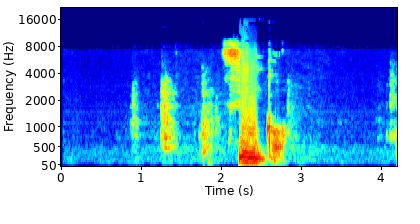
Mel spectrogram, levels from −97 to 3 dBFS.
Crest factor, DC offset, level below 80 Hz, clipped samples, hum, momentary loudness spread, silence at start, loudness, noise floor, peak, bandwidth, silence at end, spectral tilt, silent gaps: 16 dB; under 0.1%; -46 dBFS; under 0.1%; none; 20 LU; 0.9 s; -12 LUFS; -61 dBFS; 0 dBFS; 9.6 kHz; 0 s; -4.5 dB/octave; none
